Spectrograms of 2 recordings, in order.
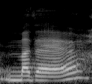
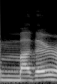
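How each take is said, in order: First: "mother" with a French accent, stressed on the end; light French accent. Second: Said in the usual way. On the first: Shown as a demonstration. Teacher offering learners another way to say a name, light French accent. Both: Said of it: "say it with a little French accent".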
